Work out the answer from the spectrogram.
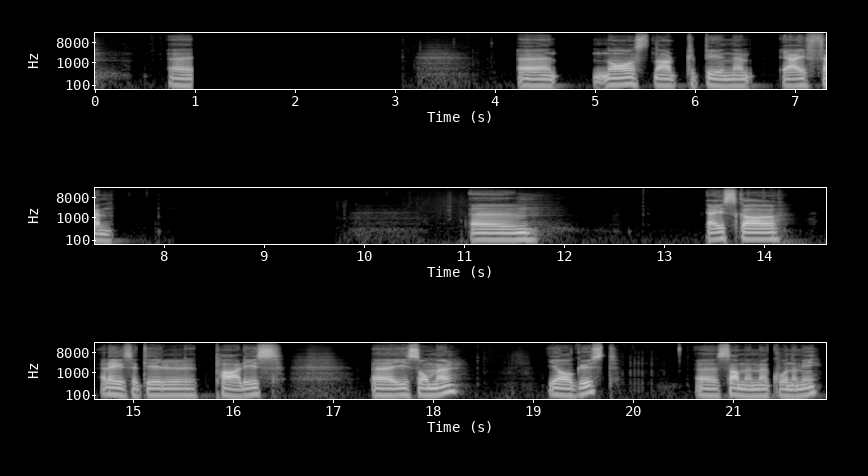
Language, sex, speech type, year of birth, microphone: Norwegian, male, spontaneous, 1985, Shure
